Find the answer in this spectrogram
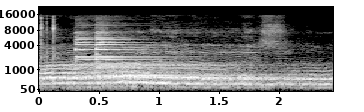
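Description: Male voice holding a long chanted note of a naat recitation. A bell-like chime sounds about half a second in and rings away over about a second.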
